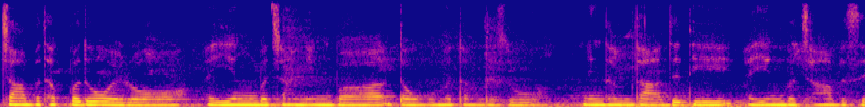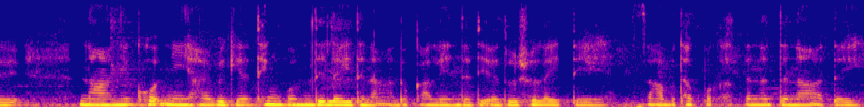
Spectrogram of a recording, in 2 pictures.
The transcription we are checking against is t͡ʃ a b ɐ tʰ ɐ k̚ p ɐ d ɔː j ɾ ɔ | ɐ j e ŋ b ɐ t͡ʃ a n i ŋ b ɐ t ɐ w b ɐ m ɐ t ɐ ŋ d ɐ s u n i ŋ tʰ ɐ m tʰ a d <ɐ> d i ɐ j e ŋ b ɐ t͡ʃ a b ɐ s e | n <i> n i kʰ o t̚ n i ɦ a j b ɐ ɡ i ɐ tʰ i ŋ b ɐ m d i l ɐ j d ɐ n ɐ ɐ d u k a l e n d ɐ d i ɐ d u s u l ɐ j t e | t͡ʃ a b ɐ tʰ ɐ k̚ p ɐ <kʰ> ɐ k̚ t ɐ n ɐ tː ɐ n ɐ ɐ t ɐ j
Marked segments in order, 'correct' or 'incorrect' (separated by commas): correct, incorrect, correct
